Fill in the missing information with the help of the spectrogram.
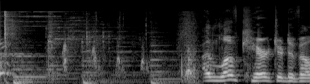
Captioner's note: wand whish-whooshing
